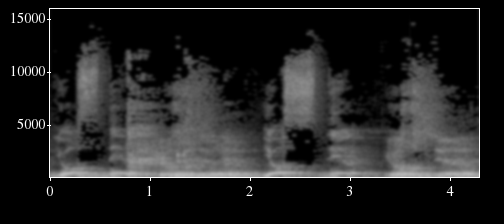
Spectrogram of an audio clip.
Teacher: لأن الصاد مهموسة الصاد صوت مهموس والدال صوت مجهور فاختاروا أن يجعلوا الحرفين مجهورين فأبدلوا من الصاد الزاي · Term: مشممة بالزاي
